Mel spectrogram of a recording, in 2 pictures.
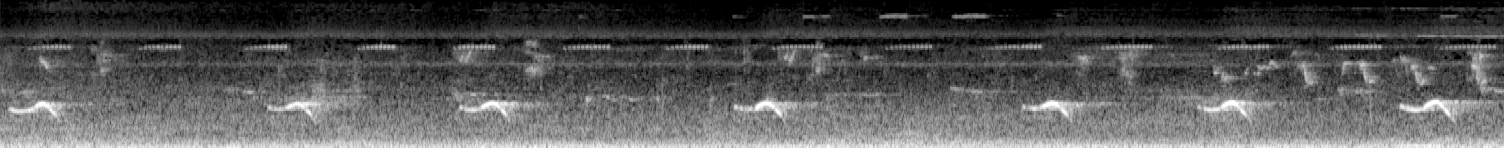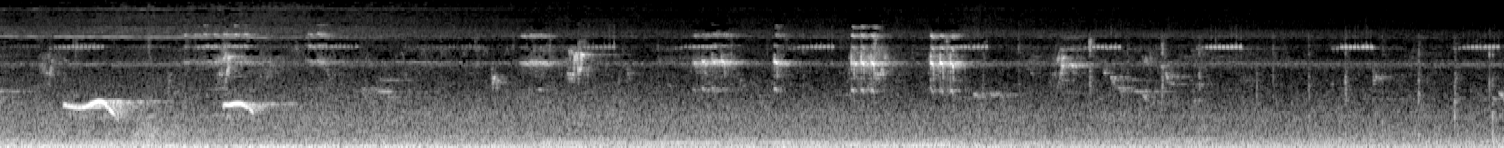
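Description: A bird calling one short whistled note over and over, about every two seconds, growing louder before it stops about halfway through. A fainter high-pitched note repeats about once a second throughout, with a few other chirps.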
